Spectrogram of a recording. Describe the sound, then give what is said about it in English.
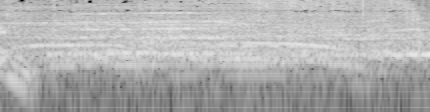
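Audience cheering, whooping and yelling as a standing ovation greets performers at a live show in Chicago, a dense and loud roar that holds steady throughout. “Oh, a standing ovation already. Thank you. Oh, thank you so much.”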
